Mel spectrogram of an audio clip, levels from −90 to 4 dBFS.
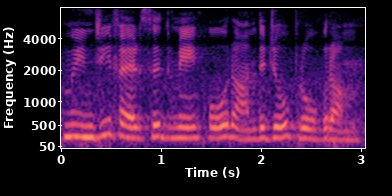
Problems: none marked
